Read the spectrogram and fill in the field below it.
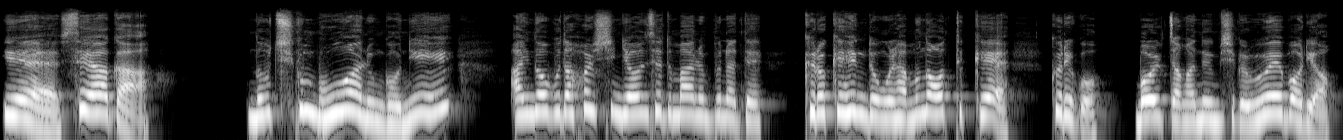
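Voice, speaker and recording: A woman's voice: sits high, animated, moderate pace, pitched above the performer's own voice. Woman doing a stern, scolding mother-in-law. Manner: scolding, sharp.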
